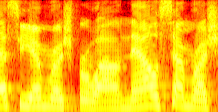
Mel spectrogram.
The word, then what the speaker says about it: Semrush: but i'm gonna talk about a competitor um semrush had this big thing about how do you pronounce our name and we've been through this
